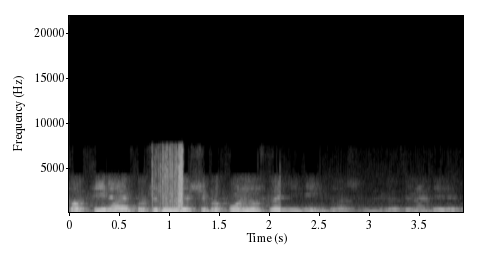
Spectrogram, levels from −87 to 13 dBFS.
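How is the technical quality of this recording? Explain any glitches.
The recording has three distinct faults, heard over the light Speex coding that runs throughout.

From 0.82 to 1.13 s there is cable scratch noise: dense, irregular crackling at about the level of the speech itself. This is likely a worn cable or connector being moved, its contact resistance fluctuating rapidly and injecting bursts of noise.

At 2.1 s the sound abruptly turns hollow, roomy and thinner in the bass. The level drops by about 10 dB, and room noise sits about 35 dB below the speech. This is a switch to a distant microphone, likely a fallback from a failed close mic, and it persists to the end of the clip.

From 2.65 to 2.75 s there is VoIP packet loss concealed by the speech codec. The decoder bridges the gap by extrapolating its last pitch and filter, which produces a brief, fading extrapolated sound. A single 20 ms frame was lost, and the speech stays weak or distorted for several frames afterwards while the decoder's state recovers.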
